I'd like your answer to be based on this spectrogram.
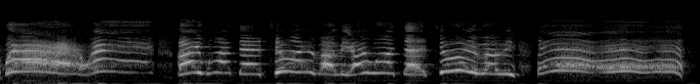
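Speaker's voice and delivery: put-on very high, loud bawling child voice; crying kid. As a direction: wail like a screaming kid throwing a toy tantrum. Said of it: "And they're crying".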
